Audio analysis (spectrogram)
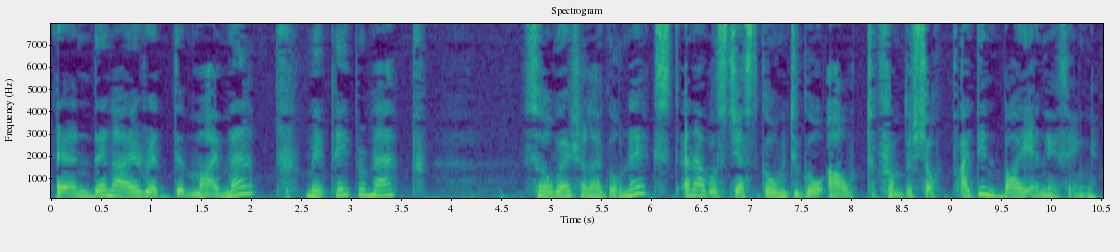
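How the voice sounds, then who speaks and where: Finnish lady telling her own story, slow and halting, soft mellow voice a bit breathy. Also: mid-range voice, expressive. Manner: slow, halting, with pauses and restarts. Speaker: reader and storyteller. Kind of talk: personal storytelling.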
